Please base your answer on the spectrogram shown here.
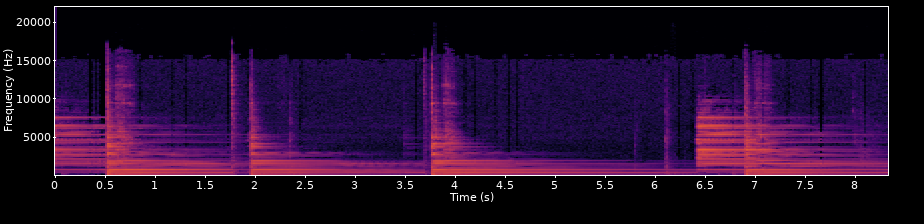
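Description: An open G string on a guitar is plucked several times, each note ringing and decaying before the next pick, close and clear with no talking.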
